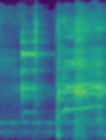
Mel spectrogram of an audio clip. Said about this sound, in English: Yes! Now I get it. Do my bell. Thank you.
